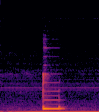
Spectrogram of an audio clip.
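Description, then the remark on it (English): A phone gives a single short electronic ring tone for an incoming call, a bright buzzy chirp lasting about a quarter second, heard alone over a steady low electrical hum. “Sorry, my phone's going off. Someone was calling me.”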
